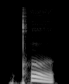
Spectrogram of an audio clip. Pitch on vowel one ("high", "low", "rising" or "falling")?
falling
